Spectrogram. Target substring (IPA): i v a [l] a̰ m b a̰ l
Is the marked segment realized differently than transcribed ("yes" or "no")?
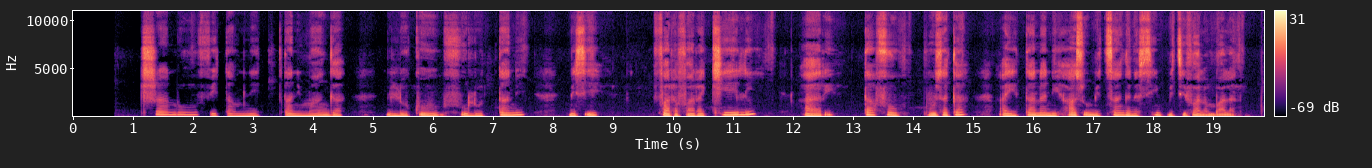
no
